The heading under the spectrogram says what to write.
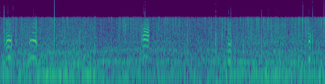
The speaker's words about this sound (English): This week I learned the mystery behind this funny sound that bees make.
